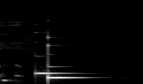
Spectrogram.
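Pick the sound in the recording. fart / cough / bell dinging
bell dinging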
